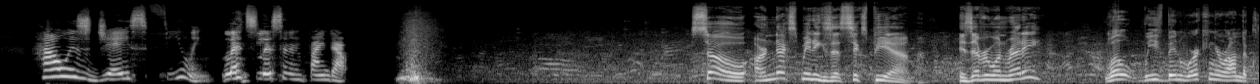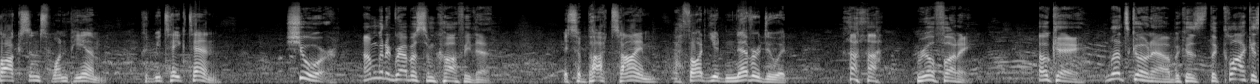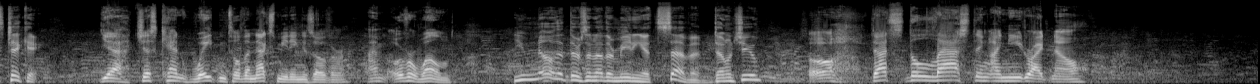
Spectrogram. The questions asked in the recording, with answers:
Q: How is Jace feeling?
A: Well, Jace is tired and in need of some rest.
